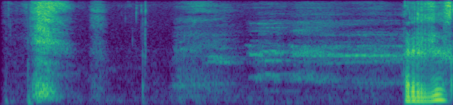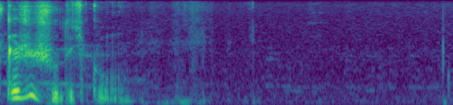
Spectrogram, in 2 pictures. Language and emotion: Russian, positive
